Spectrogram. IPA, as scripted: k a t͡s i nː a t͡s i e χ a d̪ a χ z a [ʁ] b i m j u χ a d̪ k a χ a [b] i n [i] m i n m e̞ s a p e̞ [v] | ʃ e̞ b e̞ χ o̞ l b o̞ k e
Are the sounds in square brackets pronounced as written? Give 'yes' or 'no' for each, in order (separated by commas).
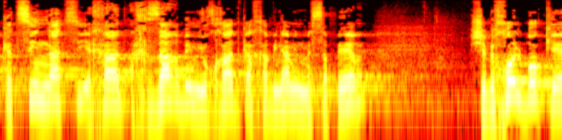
yes, yes, no, no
